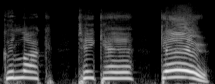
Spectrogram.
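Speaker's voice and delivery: rising to a loud shout on go; urgent send-off. A narrator's reading. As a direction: push her to hurry. Harry urging her off.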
